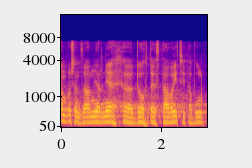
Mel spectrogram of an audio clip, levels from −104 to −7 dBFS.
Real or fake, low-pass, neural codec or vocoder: real; 7.2 kHz; none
